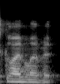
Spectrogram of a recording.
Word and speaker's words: Glenlivet: My go-to is Glenlivet, and I could be pronouncing it wrong, but it is what it is. It's Glenlivet.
